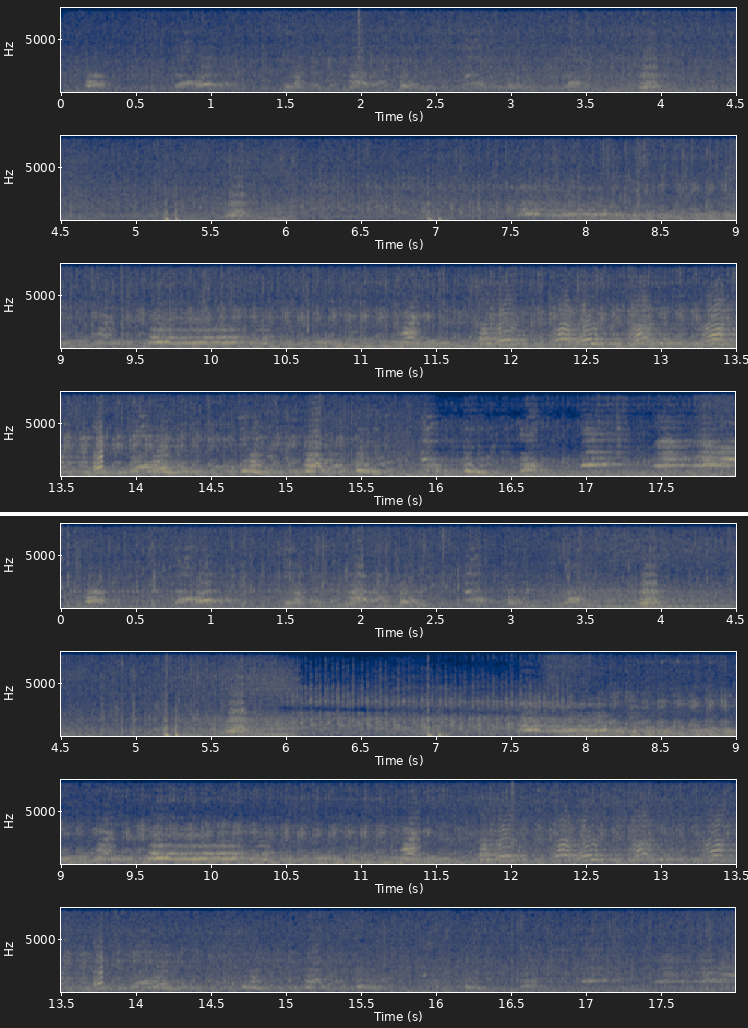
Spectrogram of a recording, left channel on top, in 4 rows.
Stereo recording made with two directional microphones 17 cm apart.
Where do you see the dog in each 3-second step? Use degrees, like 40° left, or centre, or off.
30° right, 30° right, 30° right, 10° right, 40° left, 70° left.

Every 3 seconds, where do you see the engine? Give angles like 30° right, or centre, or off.
60° right, 50° right, 30° right, centre, 40° left, 60° left.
